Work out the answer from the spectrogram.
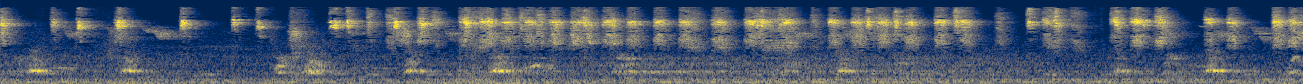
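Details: Captive saffron finch chicks from a Venezuelan cross begging while fed: scattered rasps at first, then a dense, rapid run of harsh high-pitched squawks pulsing steadily.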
